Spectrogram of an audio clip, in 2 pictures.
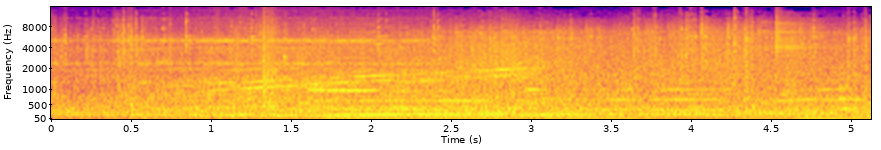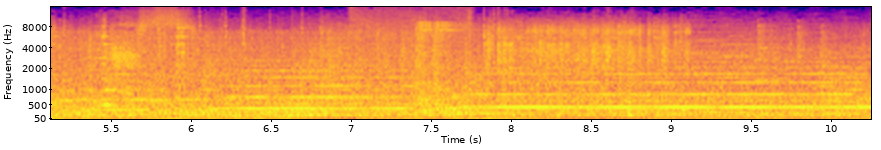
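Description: Sci-fi sound effect of a magnet-powered flying ship's engine powering up: a rising whine over the first three seconds over a low rumble, then held electronic tones under background score music.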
